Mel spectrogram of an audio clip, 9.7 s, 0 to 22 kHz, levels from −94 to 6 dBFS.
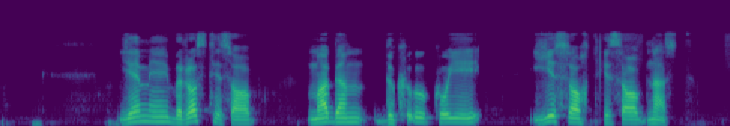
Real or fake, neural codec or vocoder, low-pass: fake; codec, 16 kHz, 4 kbps, X-Codec, HuBERT features, trained on balanced general audio; 7.2 kHz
